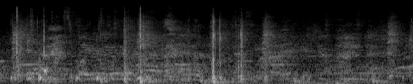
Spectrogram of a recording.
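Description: Grapplers' bodies thudding and slapping on foam mats during a takedown scramble: a string of sharp thumps, the loudest about a second and a half and two seconds in, over background music.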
